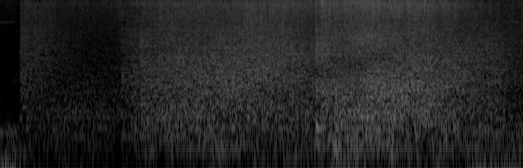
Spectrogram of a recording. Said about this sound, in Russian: «Послушайте шум волн. Это так красиво!» — сказала самая старшая сестра и заснула первой.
